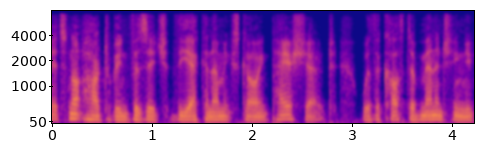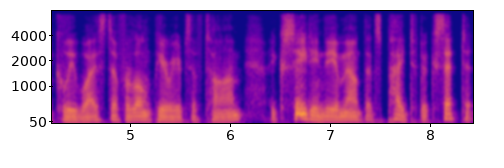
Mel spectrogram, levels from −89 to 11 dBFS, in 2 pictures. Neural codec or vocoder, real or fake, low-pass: codec, 16 kHz in and 24 kHz out, 0.4 kbps, LongCat-Audio-Codec, fine tuned four codebook decoder; fake; 7.2 kHz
